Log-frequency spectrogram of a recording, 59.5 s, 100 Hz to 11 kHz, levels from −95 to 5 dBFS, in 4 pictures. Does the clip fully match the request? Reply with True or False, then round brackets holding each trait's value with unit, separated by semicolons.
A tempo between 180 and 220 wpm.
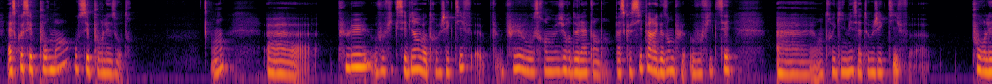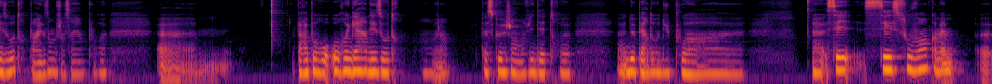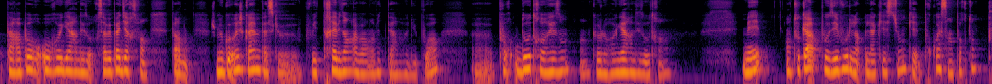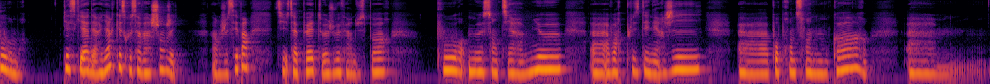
False (165 wpm)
